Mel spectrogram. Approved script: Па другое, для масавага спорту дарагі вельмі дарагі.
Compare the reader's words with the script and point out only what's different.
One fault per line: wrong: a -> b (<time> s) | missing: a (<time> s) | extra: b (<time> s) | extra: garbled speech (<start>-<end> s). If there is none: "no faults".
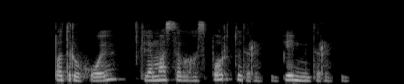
no faults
